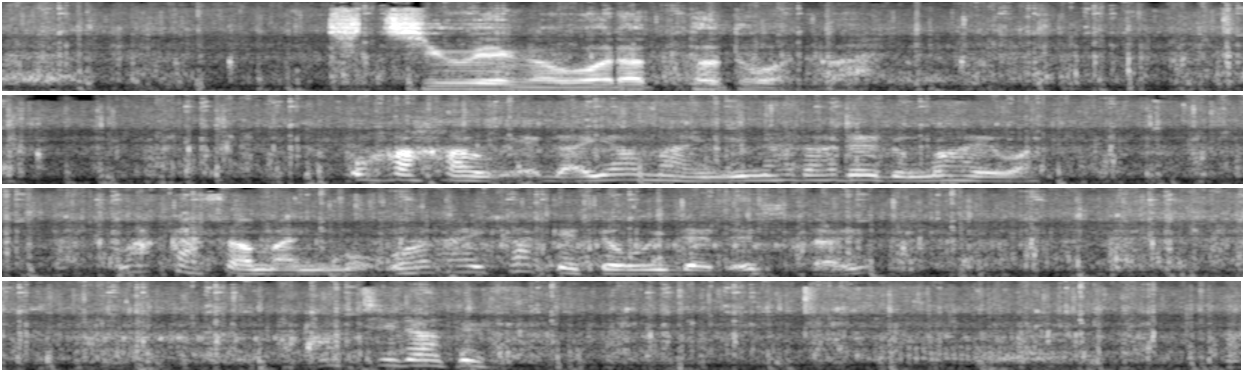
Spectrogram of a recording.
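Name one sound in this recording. Horses' hooves clop slowly on a dirt path.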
